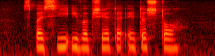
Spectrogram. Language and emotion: Russian, neutral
